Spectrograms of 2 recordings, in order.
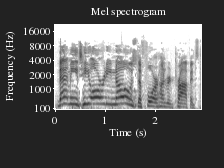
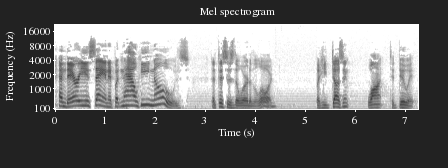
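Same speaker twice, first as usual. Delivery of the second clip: ordinary talk, nothing marked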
